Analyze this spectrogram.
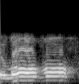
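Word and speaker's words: Louisville: got louville and it's you're supposed to say Lille that's how you're supposed to pronounce it with two syllables l v but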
